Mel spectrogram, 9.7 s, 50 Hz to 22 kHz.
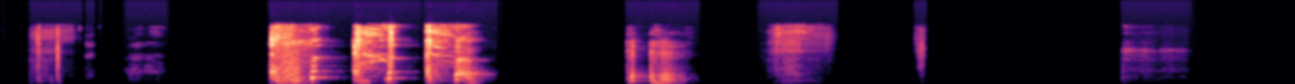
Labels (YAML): expert_labels:
- quality: good
  cough_type: dry
  dyspnea: false
  wheezing: false
  stridor: false
  choking: false
  congestion: true
  nothing: false
  diagnosis: upper respiratory tract infection
  severity: mild
age: 27
gender: male
respiratory_condition: false
fever_muscle_pain: false
status: COVID-19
